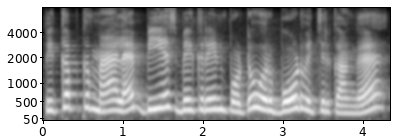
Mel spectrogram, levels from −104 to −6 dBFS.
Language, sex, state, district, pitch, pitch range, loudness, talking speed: Tamil, female, Tamil Nadu, Nilgiris, 275 Hz, 255-320 Hz, -14 LUFS, 110 wpm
